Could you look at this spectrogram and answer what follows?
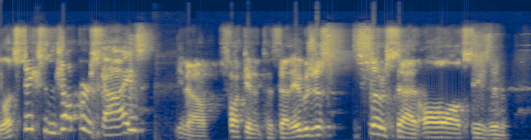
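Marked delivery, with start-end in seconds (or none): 0.0-1.6 much higher, chummy, buddy-buddy voice. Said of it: "he's all buddy-buddy with everybody".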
